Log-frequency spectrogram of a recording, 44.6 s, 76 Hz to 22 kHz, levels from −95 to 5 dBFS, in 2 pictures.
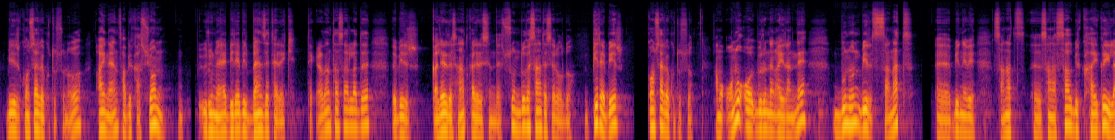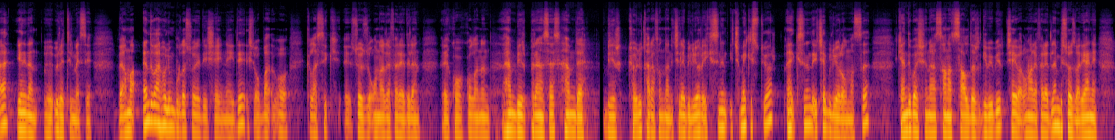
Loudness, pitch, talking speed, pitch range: -20 LUFS, 110 Hz, 120 wpm, 100-125 Hz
